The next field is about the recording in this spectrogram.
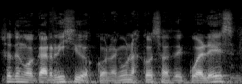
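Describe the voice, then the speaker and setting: A man's voice: on the low side, quick pace, over music. A man talking casually in an interview.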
